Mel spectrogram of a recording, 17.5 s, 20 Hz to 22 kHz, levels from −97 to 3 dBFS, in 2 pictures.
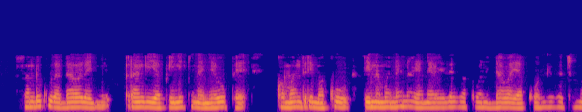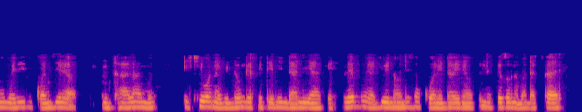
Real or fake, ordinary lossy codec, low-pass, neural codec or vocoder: real; MP3, 24 kbps; 3.6 kHz; none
